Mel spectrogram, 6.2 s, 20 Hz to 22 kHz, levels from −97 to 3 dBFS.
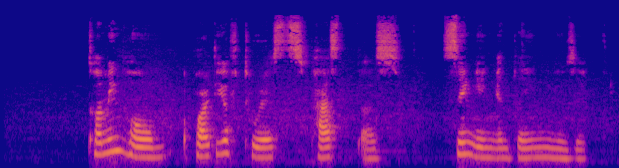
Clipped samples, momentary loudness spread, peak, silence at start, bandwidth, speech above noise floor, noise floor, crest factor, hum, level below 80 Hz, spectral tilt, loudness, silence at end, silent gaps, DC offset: under 0.1%; 11 LU; -14 dBFS; 0.9 s; 16 kHz; 45 dB; -79 dBFS; 22 dB; none; -84 dBFS; -3 dB/octave; -34 LUFS; 0.35 s; none; under 0.1%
